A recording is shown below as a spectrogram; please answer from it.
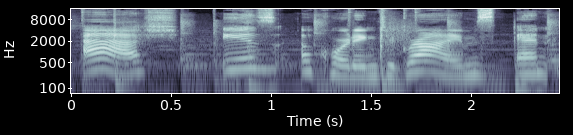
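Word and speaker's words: Æ: The AE, which is pronounced Ash, is, according to Grimes,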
